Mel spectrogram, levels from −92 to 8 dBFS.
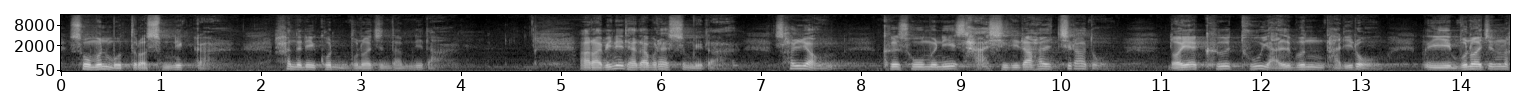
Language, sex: Korean, male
